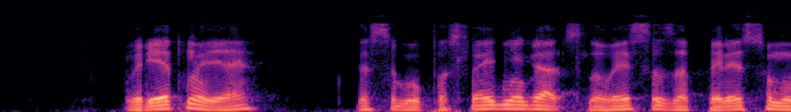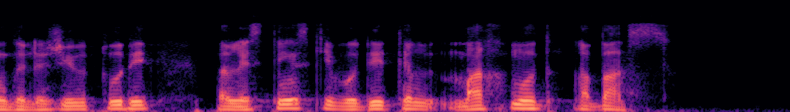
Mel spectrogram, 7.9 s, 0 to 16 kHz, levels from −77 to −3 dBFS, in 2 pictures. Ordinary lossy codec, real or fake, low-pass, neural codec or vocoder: Opus, 24 kbps; fake; 7.2 kHz; codec, 16 kHz, 2 kbps, FreqCodec, larger model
